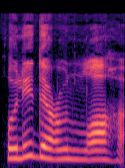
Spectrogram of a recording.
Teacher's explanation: لام ساکن تھا اور اس کے بعد دال بھی ساکن ہے. ملا کر پڑھنے کے لیے کیا کیا؟ لام کو کسرہ دے دی.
